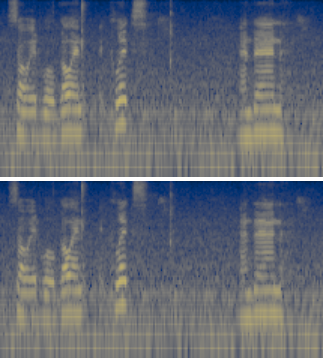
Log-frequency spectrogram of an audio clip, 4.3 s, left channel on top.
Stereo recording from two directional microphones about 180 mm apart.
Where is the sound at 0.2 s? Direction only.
15° left (ahead or behind).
